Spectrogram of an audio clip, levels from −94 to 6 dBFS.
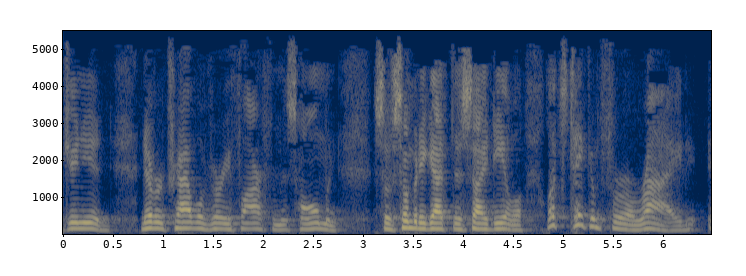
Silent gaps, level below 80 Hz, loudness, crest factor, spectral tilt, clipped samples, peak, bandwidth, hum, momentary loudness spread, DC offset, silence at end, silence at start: none; -68 dBFS; -32 LUFS; 20 dB; -8 dB/octave; under 0.1%; -12 dBFS; 5.4 kHz; none; 11 LU; under 0.1%; 0 s; 0 s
